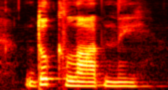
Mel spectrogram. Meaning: exact, precise, accurate
- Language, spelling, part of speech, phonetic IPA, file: Ukrainian, докладний, adjective, [dɔˈkɫadnei̯], Uk-докладний.ogg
